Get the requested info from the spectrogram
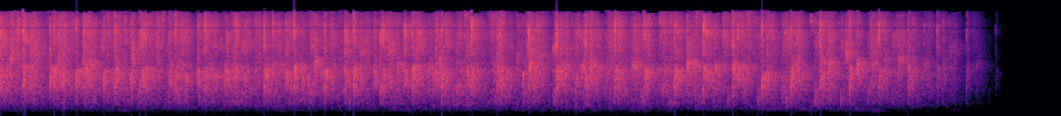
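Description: Audience applauding a finished song: many hands clapping densely, fading out near the end.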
